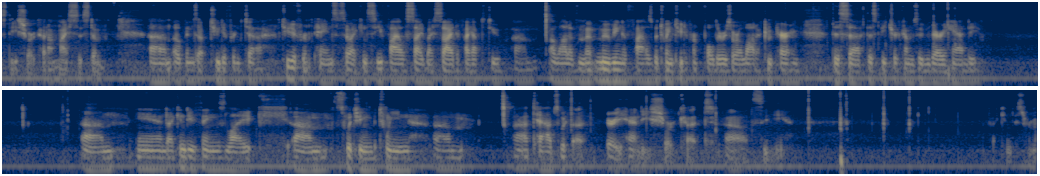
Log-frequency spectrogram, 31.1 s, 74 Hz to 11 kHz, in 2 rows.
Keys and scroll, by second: 11.6 Down, 12.0 Down, 12.2 Down, 12.4 Down, 12.6 Down, 12.8 Down, 13.0 Down, 13.2 Down, 14.1-17.0 Down, 28.0 u.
